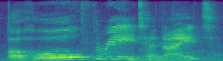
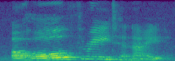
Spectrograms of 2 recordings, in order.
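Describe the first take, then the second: First: Whole stretched out slow and louder; stress on whole. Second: Said in the usual way. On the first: Shown as a demonstration. Teacher rereads the parents' line, stressing whole. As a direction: lean hard on whole, slowly. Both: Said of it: "I'm gonna read that part again".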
